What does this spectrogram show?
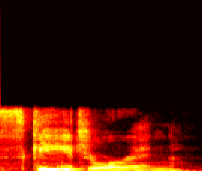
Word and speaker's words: skijoring: The word is ski-joring. Ski-joring. And that's how it's pronounced? Ski-joring? Yes. Emphasis on the first syllable.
